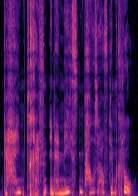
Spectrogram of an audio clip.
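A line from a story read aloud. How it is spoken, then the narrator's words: Whisper. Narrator (German): flüsterte sie Frieda zu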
